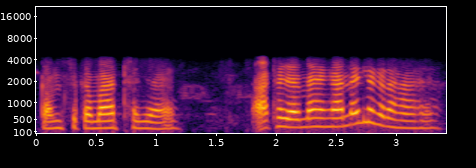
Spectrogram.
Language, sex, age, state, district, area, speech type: Hindi, female, 45-60, Bihar, Samastipur, rural, conversation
